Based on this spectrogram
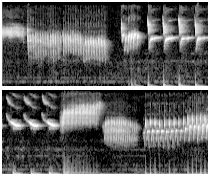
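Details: A wild Spanish Timbrado canary sings varied phrases: harsh rolling trills, a run of sharp clicking chips, sweeping slurred whistles, then a high buzz and further trills, with faint low tapping sounds beneath.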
